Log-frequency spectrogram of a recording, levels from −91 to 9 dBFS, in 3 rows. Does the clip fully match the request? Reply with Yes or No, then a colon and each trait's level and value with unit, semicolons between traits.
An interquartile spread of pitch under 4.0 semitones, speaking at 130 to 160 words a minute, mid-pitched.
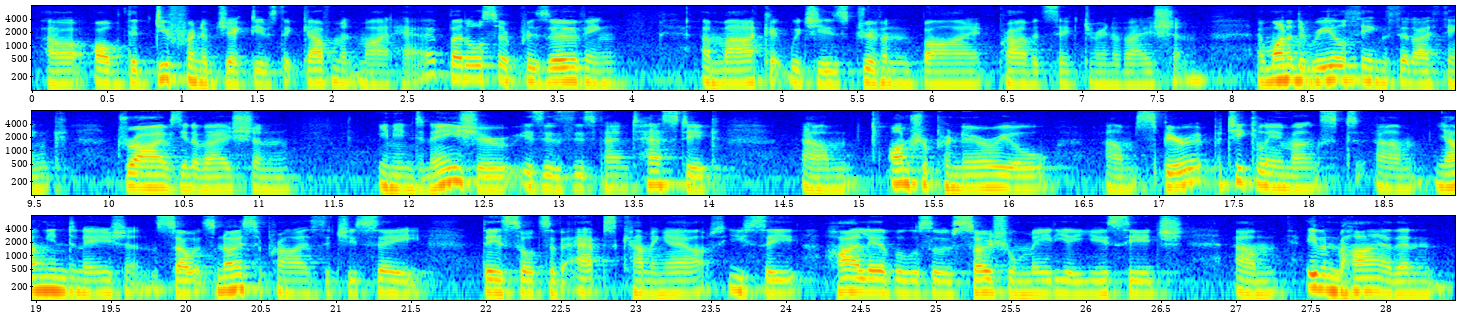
Yes: average, 2.8 semitones; average, 150 wpm; medium, 145 Hz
